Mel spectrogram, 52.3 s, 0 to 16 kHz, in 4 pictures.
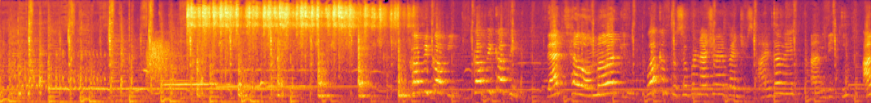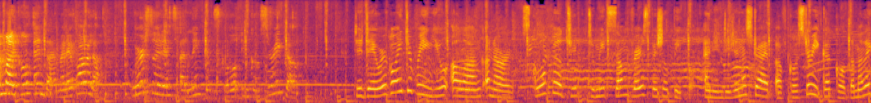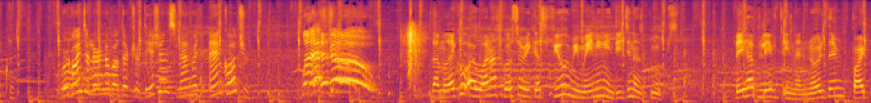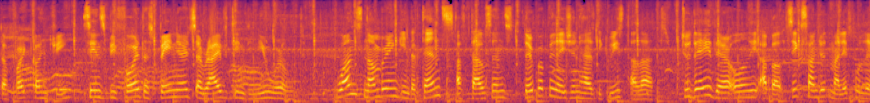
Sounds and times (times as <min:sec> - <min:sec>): Music: 0:00.0 - 0:52.2
Speech: 0:18.4 - 0:26.4, 0:32.6 - 0:36.3, 0:37.2 - 0:43.6, 0:44.2 - 0:52.2.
